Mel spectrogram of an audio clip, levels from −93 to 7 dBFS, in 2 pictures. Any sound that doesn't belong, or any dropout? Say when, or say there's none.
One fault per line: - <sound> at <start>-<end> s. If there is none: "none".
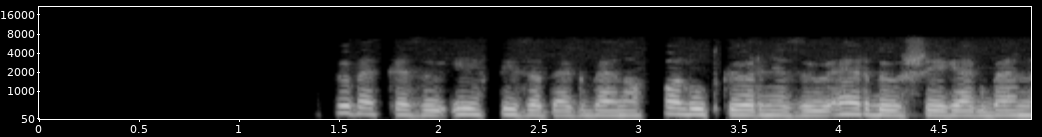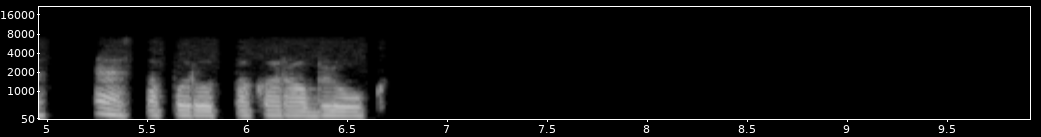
none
